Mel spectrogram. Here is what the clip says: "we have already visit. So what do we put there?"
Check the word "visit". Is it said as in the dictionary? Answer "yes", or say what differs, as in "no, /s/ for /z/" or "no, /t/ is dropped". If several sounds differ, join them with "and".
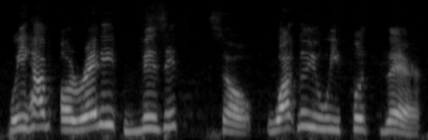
yes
